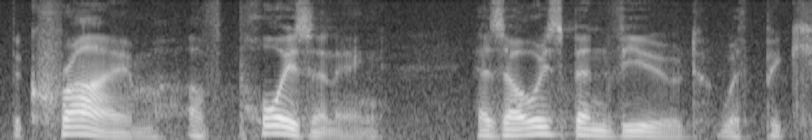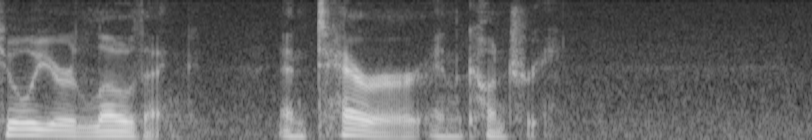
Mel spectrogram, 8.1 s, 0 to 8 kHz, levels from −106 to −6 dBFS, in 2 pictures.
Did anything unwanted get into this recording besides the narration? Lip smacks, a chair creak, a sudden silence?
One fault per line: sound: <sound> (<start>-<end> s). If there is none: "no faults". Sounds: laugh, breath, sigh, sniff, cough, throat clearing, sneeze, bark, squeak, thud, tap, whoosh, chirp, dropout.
no faults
